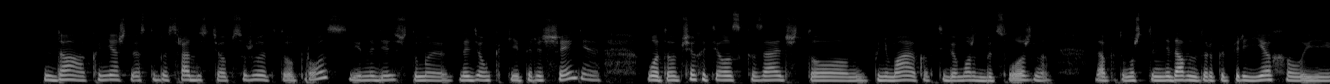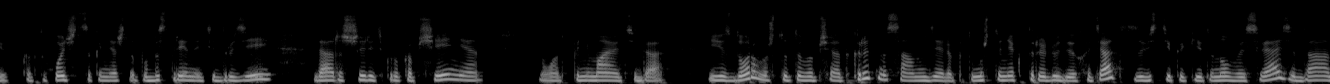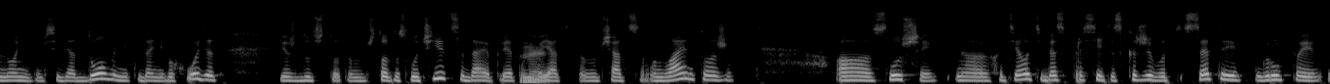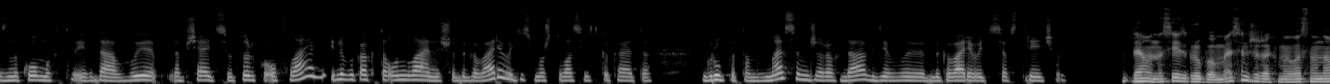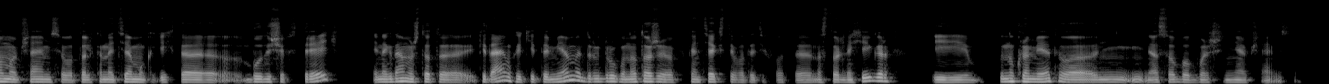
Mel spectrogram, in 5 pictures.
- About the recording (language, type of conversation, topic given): Russian, advice, Как постепенно превратить знакомых в близких друзей?
- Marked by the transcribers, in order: none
